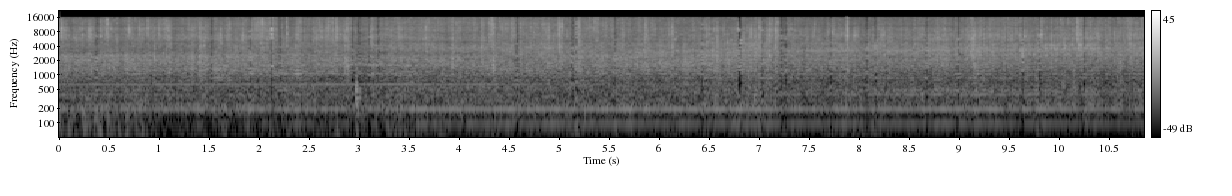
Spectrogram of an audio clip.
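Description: Garden wood chipper running steadily with a constant hum, grinding a load of acorns into small chips, with a dense patter of small clicks as the nuts are chopped.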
